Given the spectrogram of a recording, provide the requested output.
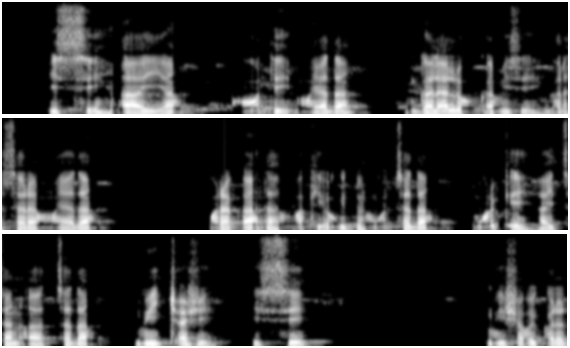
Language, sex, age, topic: Gamo, male, 18-24, government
